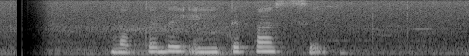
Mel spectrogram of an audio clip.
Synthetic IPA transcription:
mokəd̪əʔiːt̪epasːḛ

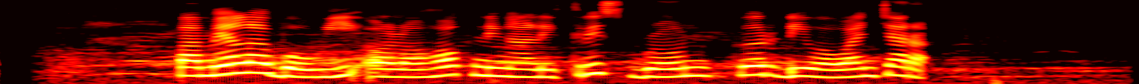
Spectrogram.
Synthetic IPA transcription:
pamɛlabɔwiʔɔlɔɦɔk̚niŋalikɾisbɾawnkɨrdiwawaɲt͡ʃaɾa

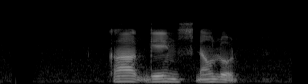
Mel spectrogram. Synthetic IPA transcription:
kaːɡeːmsɖawloːɖ

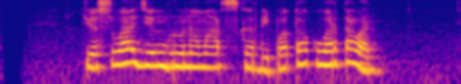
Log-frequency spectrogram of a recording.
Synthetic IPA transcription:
d͡ʒosuad͡ʒɨŋbɾunomart̪skɨrdipɔt̪ɔkuwart̪awan

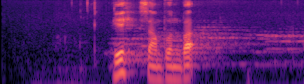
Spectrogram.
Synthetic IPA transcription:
ɡehsampunpaʔ

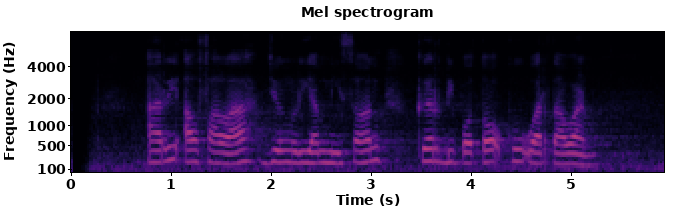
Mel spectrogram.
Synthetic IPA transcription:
ʔaɾiʔalfalahd͡ʒɨŋliamnisɔnkɨrdipɔt̪ɔkuwart̪awan

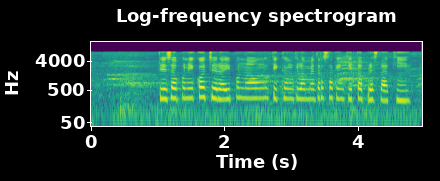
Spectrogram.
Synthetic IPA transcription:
d̪̥e̤sɔpunikɔd̥ʒ̥a̤ɾaipʊnːaʊŋt̪iɡ̥a̤ŋkilomet̪ərsakɪŋkit̪ɔb̥ɾɛ̤slaɡ̥i̤

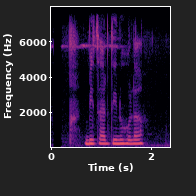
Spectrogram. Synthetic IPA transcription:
bit͡sard̪inuɦola

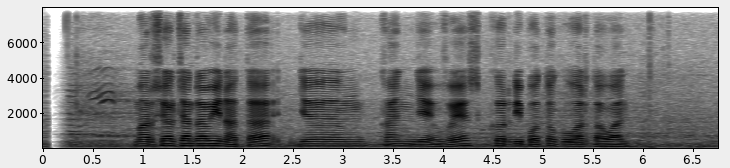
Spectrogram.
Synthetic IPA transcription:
marsɛlt͡ʃandɾawinat̪ad͡ʒɨŋkaɲd͡ʒɛvɛskɨrdipɔt̪ɔkəwart̪awan

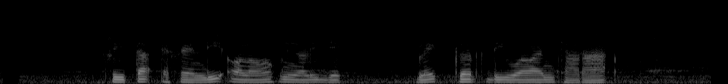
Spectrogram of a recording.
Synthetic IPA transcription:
rit̪aɛfɛndiʔɔlɔɦɔk̚niŋalid͡ʒɛk̚ | blɛkːɨrdiwawaɲt͡ʃaɾa

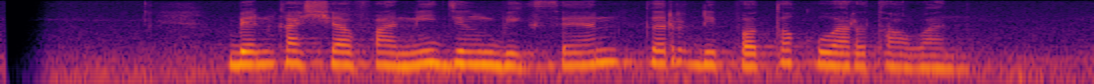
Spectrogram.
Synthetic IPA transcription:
bɛnkaʃiafanid͡ʒɨŋbiksɛnkɨrdipɔt̪ɔkuwart̪awan

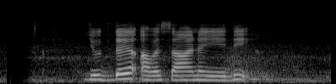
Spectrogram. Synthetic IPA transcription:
jud̪ːɐjɐʔɐʋɐsaːnɐjeːd̪i

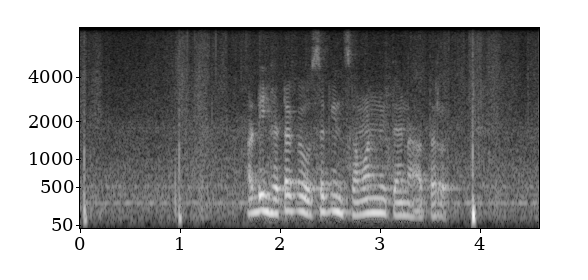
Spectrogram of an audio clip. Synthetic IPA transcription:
ɐɖiɦɛʈɐkɐusɐkinsɐmaːnːit̪æːnɐɐ̰t̪ɐɾə

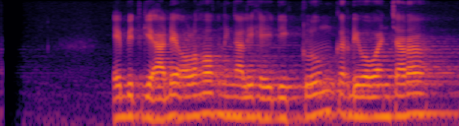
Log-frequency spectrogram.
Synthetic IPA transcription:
ʔebit̪̚ɡeadɛɔlɔɦɔk̚niŋaliɦejdiklumkərdiwawaɲt͡ʃaɾa

